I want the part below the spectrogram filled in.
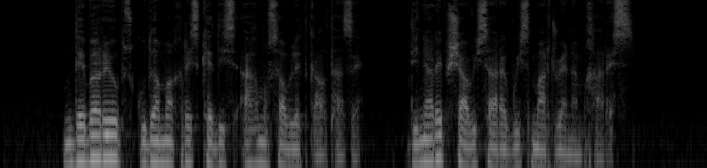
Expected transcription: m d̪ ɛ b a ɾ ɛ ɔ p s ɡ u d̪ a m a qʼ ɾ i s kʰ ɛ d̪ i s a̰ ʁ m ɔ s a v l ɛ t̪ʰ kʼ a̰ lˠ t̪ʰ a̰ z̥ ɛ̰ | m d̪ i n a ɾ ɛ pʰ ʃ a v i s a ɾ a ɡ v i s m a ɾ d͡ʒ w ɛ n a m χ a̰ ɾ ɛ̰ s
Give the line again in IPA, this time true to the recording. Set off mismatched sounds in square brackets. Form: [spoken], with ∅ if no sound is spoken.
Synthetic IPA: m d̪ ɛ b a ɾ ɛ ɔ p s ɡ u d̪ a m a qʼ ɾ i s kʰ ɛ d̪ i s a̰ ʁ m ɔ s a v l ɛ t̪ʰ kʼ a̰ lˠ t̪ʰ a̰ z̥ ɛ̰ | m d̪ i n a ɾ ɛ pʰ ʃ a v i s a ɾ a ɡ [w] i s m a ɾ d͡ʒ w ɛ n a m χ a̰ ɾ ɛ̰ s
